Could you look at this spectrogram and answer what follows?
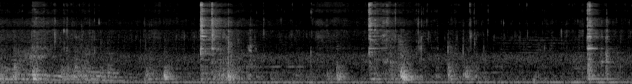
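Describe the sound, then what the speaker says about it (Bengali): A spoon scrapes and clanks around a pan of vegetarian potato curry with added water, with soft sizzling beneath irregular stirring knocks and a few sharper metallic clinks, close up and with no talking. "দিয়ে সমস্ত কিছু নেড়ে দিচ্ছি"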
